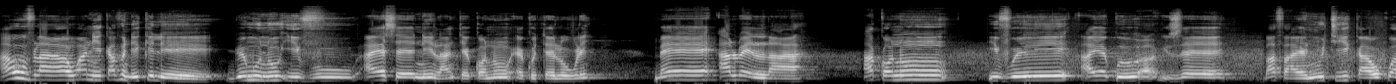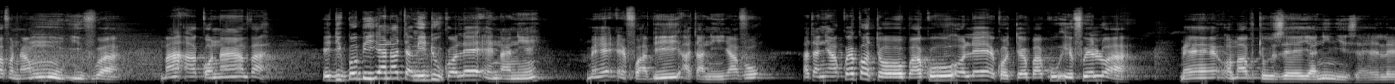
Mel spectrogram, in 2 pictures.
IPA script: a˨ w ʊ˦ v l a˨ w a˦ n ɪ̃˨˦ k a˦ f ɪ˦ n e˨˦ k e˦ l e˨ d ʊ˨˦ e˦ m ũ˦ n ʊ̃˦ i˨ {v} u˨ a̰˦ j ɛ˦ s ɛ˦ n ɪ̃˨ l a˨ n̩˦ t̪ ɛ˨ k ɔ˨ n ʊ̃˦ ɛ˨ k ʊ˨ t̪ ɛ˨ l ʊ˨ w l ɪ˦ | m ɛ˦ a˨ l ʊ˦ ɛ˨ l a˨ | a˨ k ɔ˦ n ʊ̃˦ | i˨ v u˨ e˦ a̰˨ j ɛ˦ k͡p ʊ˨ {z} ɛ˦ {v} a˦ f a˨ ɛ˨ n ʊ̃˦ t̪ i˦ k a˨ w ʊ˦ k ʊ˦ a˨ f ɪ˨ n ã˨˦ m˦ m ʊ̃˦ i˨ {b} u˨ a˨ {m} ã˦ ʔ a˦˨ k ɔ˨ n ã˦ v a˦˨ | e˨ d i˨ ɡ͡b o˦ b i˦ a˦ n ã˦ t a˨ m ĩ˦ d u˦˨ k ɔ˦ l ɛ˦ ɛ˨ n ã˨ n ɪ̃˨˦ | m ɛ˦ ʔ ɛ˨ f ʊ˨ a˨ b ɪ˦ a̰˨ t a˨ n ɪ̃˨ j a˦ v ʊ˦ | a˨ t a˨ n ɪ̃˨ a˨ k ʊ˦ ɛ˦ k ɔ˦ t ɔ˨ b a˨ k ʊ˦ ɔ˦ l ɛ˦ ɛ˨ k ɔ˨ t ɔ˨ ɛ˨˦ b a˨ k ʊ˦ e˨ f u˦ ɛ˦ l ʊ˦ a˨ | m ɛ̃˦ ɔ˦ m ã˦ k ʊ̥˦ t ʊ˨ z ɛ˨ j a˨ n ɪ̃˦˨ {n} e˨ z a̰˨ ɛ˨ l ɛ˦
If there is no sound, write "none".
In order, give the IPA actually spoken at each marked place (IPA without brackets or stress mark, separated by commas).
v, z, b, v, m, ɲ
